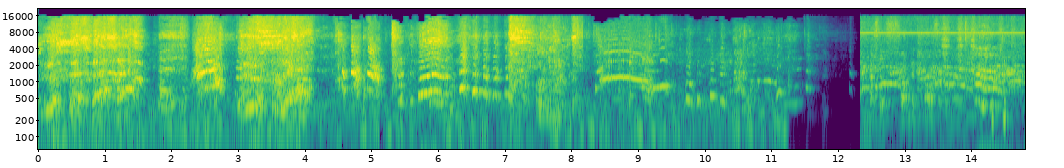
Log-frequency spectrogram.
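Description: A man retching and vomiting in a small tiled bathroom, with loud laughing and shouting from the others around him. The sound drops out suddenly for about a second near the end.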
